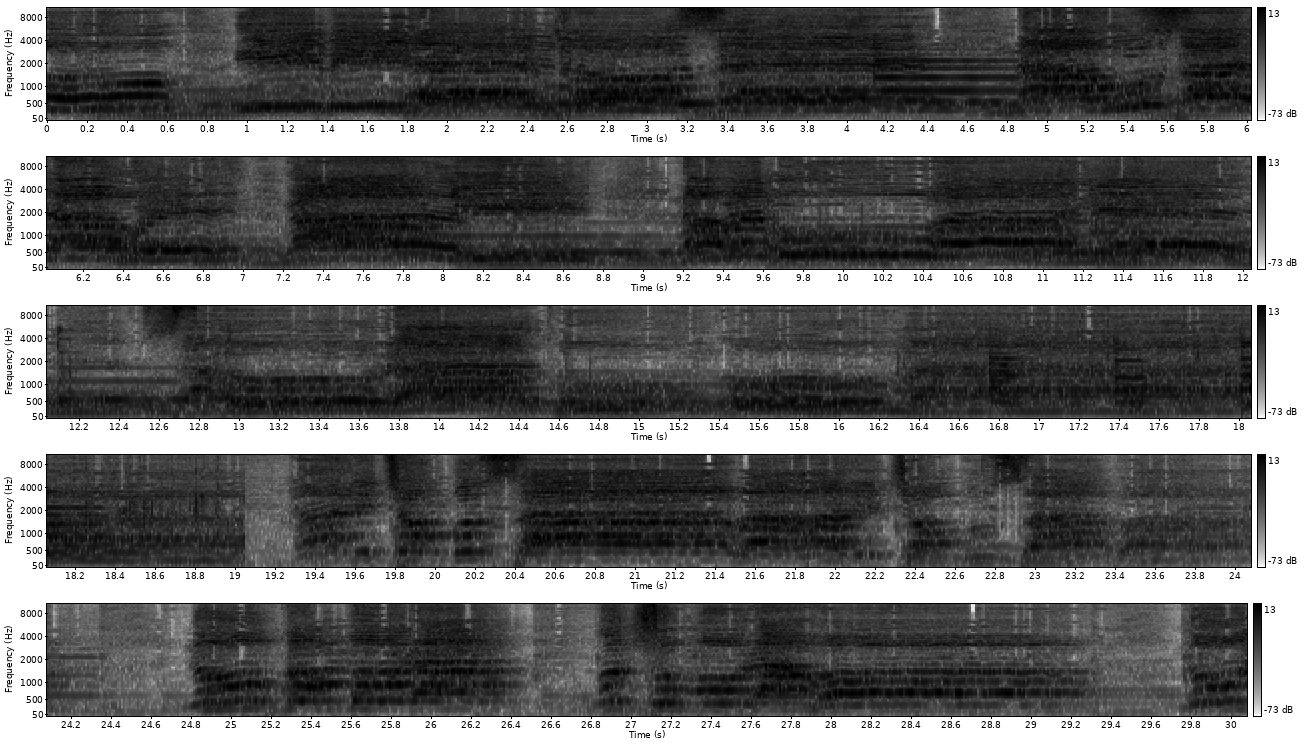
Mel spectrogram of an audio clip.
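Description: Gospel choir singing with amplified accompaniment, many voices together. About two-thirds of the way through the low backing drops out, and the singing carries on in shorter phrases with brief dips between them.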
